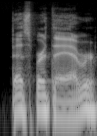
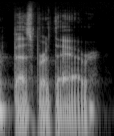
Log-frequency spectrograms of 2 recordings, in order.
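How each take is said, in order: First: Said in the usual way. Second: Whispered, almost breathless echo; hushed unvoiced aside; whispered repeat. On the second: Shown as a demonstration. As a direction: breathe it again softly to yourself. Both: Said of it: "I said it, bro".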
